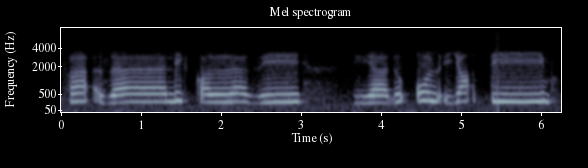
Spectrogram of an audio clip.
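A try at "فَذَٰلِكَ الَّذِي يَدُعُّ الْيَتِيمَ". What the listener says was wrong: दोबारा पढ़ें। फ़ज़ालिकल्लज़ी, आप सकता ना करें, रुक रुक कर मत पढ़ें। फ़ज़ालिकल्लज़ी नहीं, फ़ज़ालिकल्लज़ी।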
